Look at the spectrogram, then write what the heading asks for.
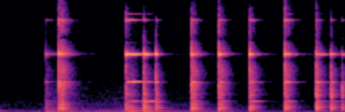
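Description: Quarried stone tapped by a craftsman sorting it to test its soundness for cracks or gaps between strata: many sharp, ringing clinks in irregular bursts, some grouped in quick clusters, each decaying quickly.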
